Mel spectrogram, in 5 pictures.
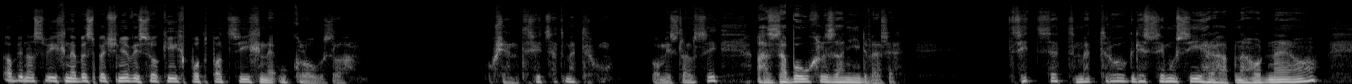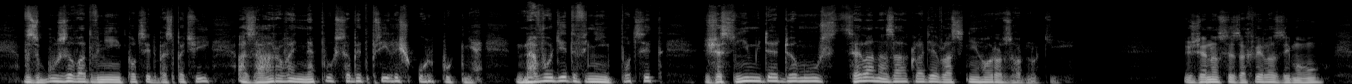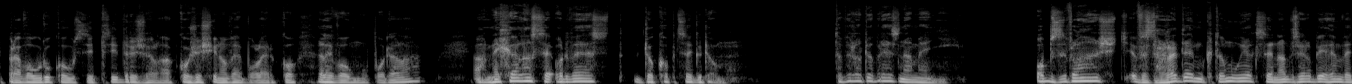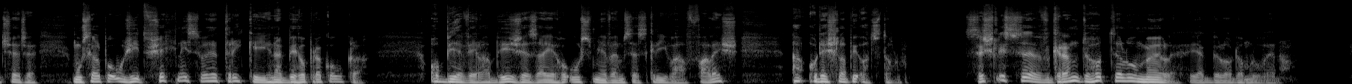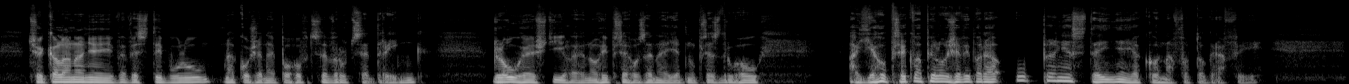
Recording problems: none

